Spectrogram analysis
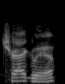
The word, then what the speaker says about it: Traglia: Usually it's pretty close on these short tracks, but Thad Miller and Nick, I still, that name, man, Traglia, he just told me how to say it. Nick Traglia, and he got 3rd place there.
